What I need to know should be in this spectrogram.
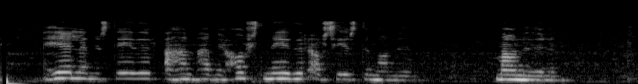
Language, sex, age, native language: Icelandic, female, 20-29, Icelandic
